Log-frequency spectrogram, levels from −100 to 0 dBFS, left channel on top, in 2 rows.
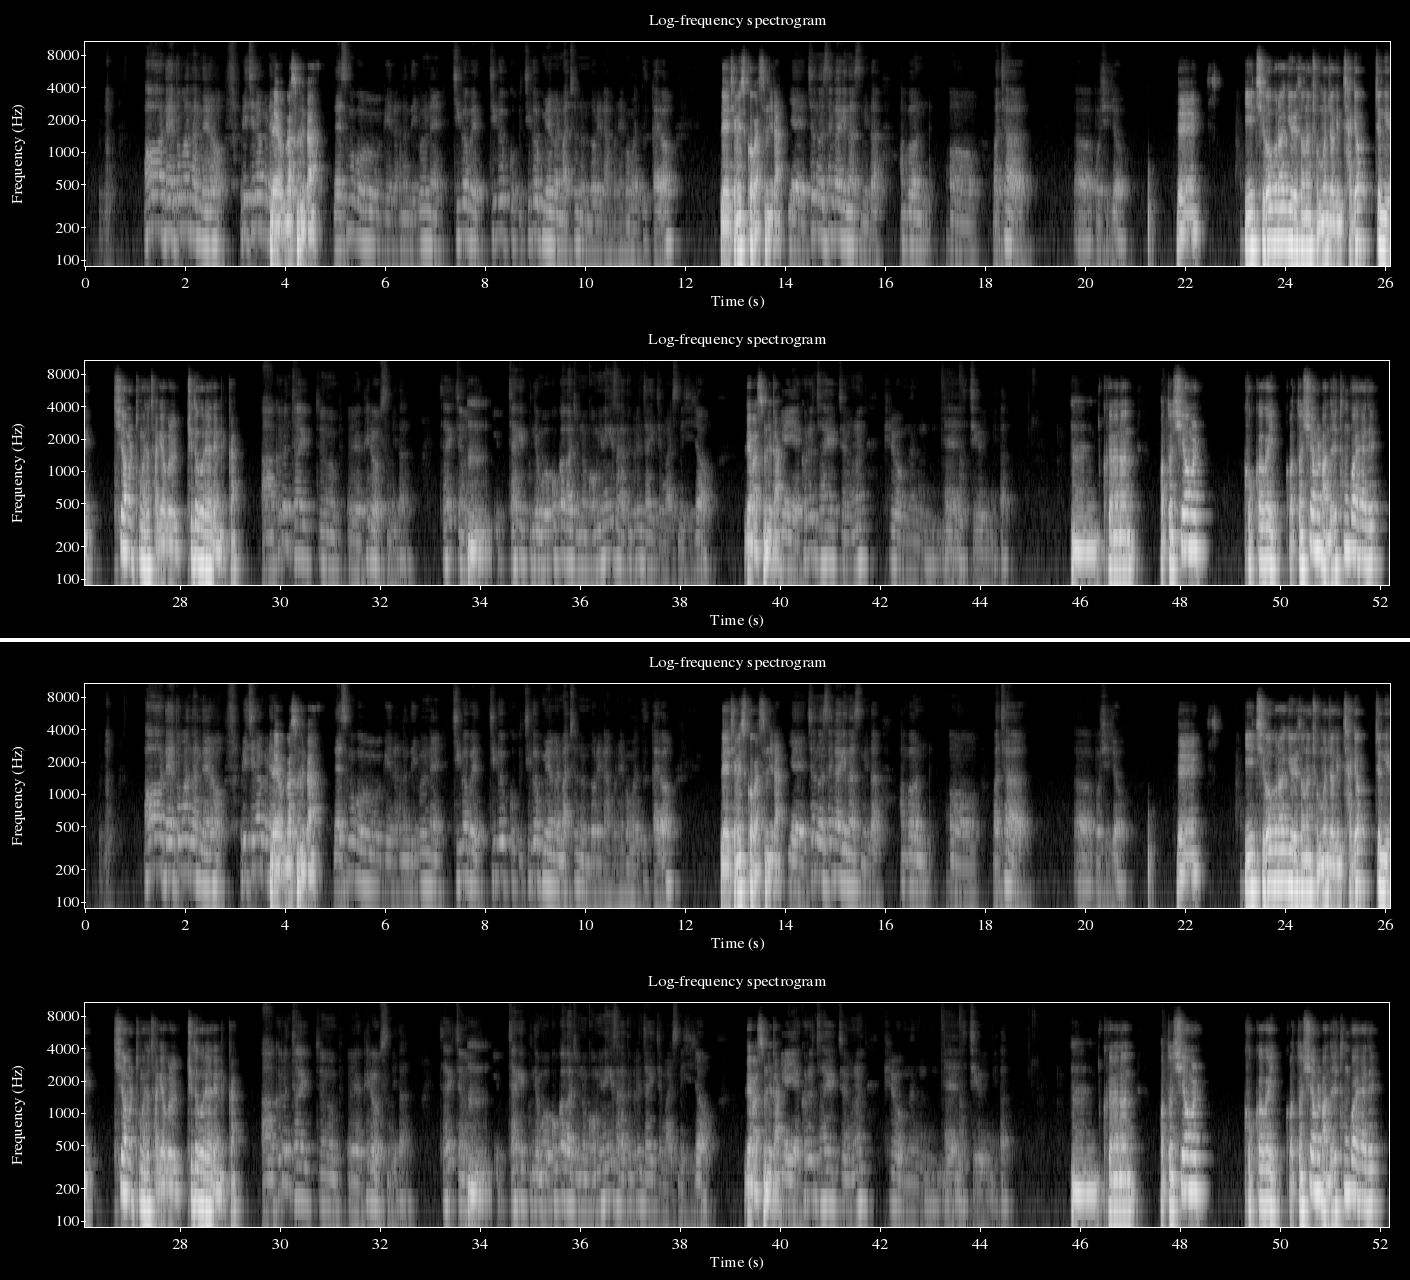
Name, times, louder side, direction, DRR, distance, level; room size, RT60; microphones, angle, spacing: voice 1, 1.2-3.9 5.0-7.1 7.3-11.7 14.0-15.9 16.3-16.9 17.3-17.8 18.1-18.8 19.8-20.8 23.1-23.2 29.6-32.6 33.2-34.0 34.3-38.6 39.9-41.7 42.1-44.5, right 1 dB, 15° right, 6.3 m, -41 dB
voice 2, 3.7-4.7 12.7-14.0 21.8-22.3 23.2-26.2 26.7-29.2 33.7-34.1 39.3-40.0 45.8-47.1 47.6-48.5 49.3-52.0, left 1 dB, 15° left, 0.5 m, -21 dB
20.5 x 7.3 x 2.5 m
head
